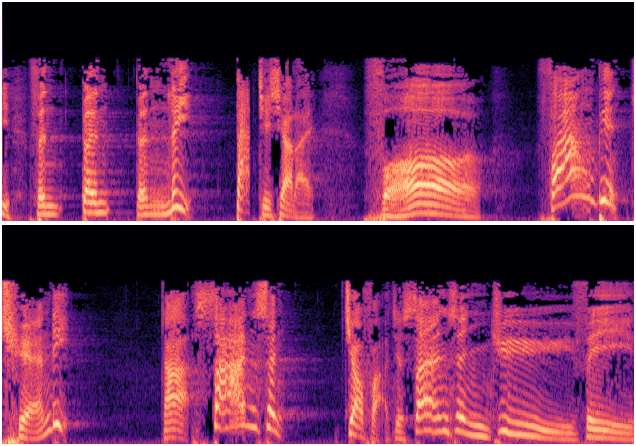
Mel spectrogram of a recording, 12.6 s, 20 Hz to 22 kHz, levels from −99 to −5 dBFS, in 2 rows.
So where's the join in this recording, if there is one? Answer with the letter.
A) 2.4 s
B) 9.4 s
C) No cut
A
